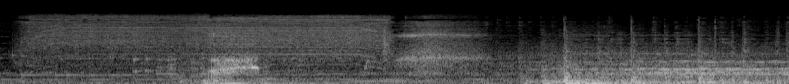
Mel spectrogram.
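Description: A surgical drill bores through skull bone during an operation, giving a high, hissing whine that runs for about four seconds. A shorter, brighter burst of drilling follows amid rustling and handling noises.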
